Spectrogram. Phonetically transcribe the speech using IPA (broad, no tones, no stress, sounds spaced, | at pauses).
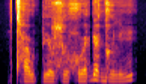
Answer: tʰ a w pʲ a sʷ e χʷ ɛ ɠ ɛ ɡ ɯ l i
